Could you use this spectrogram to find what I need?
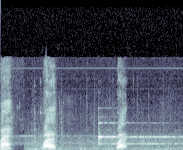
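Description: A man speaks briefly into a phone, calling out in short bursts.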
